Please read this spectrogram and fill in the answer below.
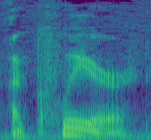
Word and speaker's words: Akweer: Nana Akweer joins us. And by the way, Raheem was correct. I had mispronounced your name to Raheem. He goes, no, it's actually Akweer.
